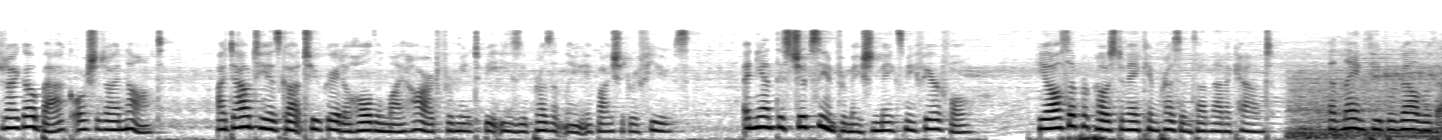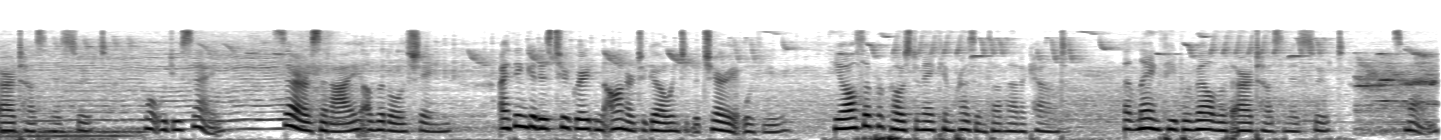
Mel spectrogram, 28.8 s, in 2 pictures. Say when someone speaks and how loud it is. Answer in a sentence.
You can hear the talking from 0.0 to 28.7 s, at a steady volume.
